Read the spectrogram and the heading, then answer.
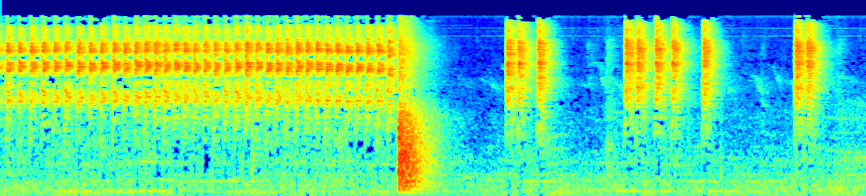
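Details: Lovebird giving a long chatter called ngekek; fast, harsh, rattling notes repeated about three times a second for four seconds, followed by a sharp crack and short broken bursts of the same chatter.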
